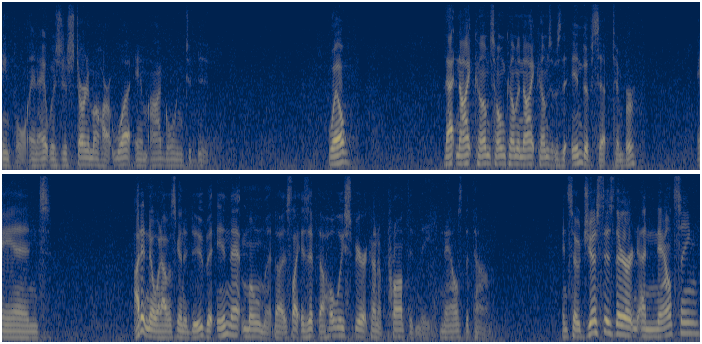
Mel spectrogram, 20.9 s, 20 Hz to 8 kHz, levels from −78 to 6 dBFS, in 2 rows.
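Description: In the pauses at 3.08–4.90 s (after "am I going to"), 5.34–6.62 s (before "that night comes homecoming"), 9.64–10.42 s, 11.20–12.44 s (before "I didn't know what"), 16.88–17.04 s and 17.82–18.86 s, the room tone, sitting about 26 dB under the loudest speech, turns into a flat, featureless hiss about 3 dB quieter (about 1 dB in the brief 16.88 s gap). This is comfort noise in place of the background, likely because discontinuous transmission stopped sending audio and the receiver synthesised a smooth stand-in until the speech resumed.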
